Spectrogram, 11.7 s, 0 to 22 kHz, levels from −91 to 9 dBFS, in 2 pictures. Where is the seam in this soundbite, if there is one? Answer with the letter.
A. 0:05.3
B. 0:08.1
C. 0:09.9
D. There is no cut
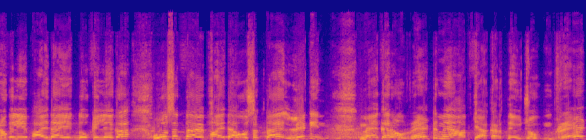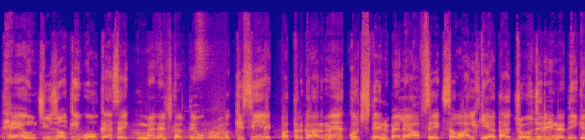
B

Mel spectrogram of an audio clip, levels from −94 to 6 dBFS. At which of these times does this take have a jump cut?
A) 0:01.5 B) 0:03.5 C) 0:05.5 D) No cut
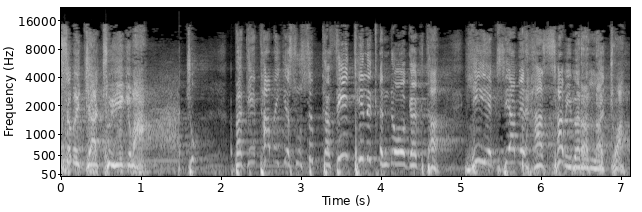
A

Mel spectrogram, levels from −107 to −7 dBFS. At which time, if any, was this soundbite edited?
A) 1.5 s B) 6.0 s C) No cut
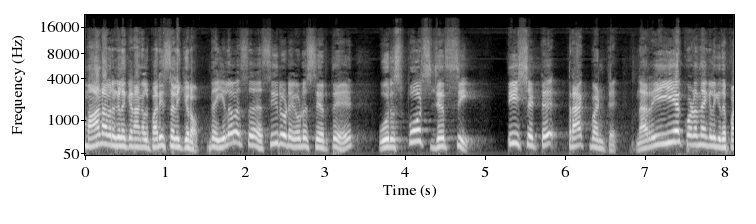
A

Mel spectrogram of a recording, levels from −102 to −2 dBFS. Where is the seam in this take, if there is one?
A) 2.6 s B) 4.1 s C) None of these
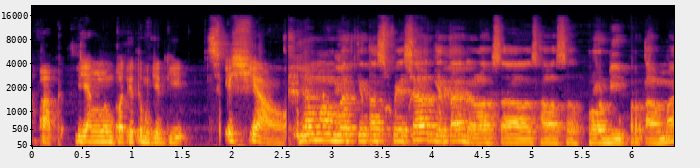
A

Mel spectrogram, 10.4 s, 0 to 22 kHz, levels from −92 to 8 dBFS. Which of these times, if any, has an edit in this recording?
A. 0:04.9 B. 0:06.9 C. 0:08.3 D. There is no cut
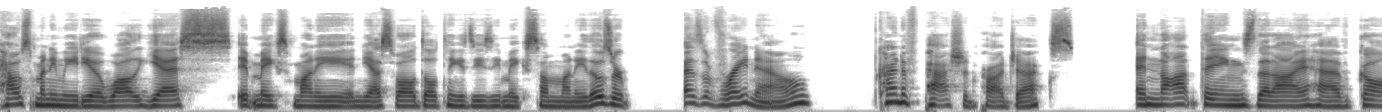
D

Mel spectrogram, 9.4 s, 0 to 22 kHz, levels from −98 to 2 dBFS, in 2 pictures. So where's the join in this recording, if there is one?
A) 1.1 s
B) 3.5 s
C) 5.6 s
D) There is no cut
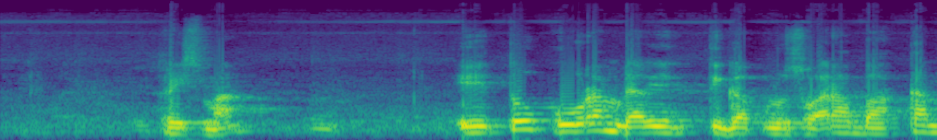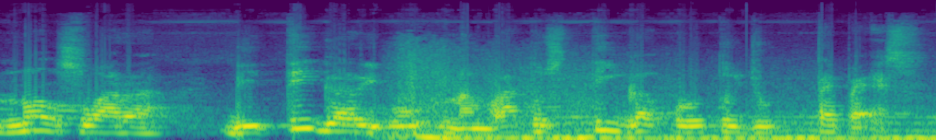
D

